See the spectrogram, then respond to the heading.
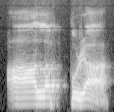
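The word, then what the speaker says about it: Alappuzha: beautiful place full greenery this place is called alapura little difficult to pronounce or you can name it alapi that's what they say in english alope it is somewhere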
